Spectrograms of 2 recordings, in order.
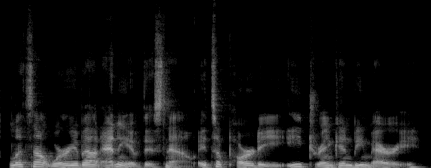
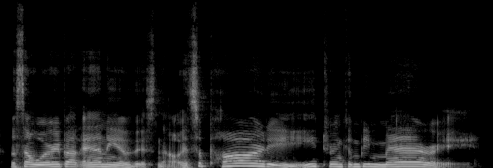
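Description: First: Said in the usual way. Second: Higher, louder, faster reread of the party line; Snake Jailbird impression. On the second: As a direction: play it like a smug cartoon con man. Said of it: "Snake Jailbird from The Simpsons now".

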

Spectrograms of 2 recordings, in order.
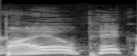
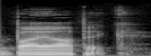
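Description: First: Biopic said BYE-oh-pick, with a long O; BYE-oh-pick pronunciation. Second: Biopic said bye-OP-ick, rhyming with myopic; bye-OP-ick pronunciation. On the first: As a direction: say biopic as bio plus pick. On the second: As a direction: stress the short OP in biopic. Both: Shown as a demonstration. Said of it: "Is it biopic or biopic?".

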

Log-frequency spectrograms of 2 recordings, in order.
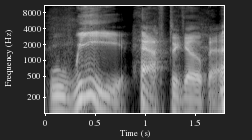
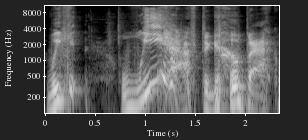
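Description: First: Slow, weight moved off we onto the next word; second take, emphasis shifted; stress on another word. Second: WE stressed, the rest flat; plain first take with the weight on we. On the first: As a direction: say We have to go back slowly with the weight off we. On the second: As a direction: lean on the word we. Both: Shown as a demonstration. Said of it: "put the emphasis on the other word".

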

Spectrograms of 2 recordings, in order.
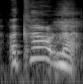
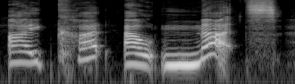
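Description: First: A cutout nut blurred into one word; run together. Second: I cut out nuts said very slowly, each word apart; slow, spelled out. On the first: Shown as a demonstration. She mishears a cutout nut as one thing. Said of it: "running it all together". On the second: Retold or imitated. Friend slowly clarifying she cut out nuts. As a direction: drag out I cut out nuts so every word is clear.

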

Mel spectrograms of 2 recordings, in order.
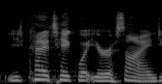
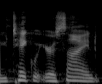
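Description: First: Said in the usual way. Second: "take" said firmly with a falling tune, no hedge; plain and definite: you "take" what you're assigned; firm correction. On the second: Shown as a demonstration. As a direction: land on "take" and let it fall, no "kinda". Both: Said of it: "You don't kind of take what you're assigned".

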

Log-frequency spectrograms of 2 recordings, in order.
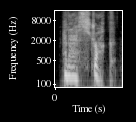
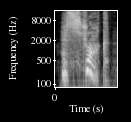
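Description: First: "and I struck" muted, almost under the breath; quiet. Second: "I struck!" punched higher with force on "I"; "I struck!" exclaimed with a strong lift on "I"; emphatic. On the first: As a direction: say "and I struck" softly and drop away. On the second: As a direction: hit "I struck!" hard and bright. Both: A narrator's reading. Battle trance, first strike.

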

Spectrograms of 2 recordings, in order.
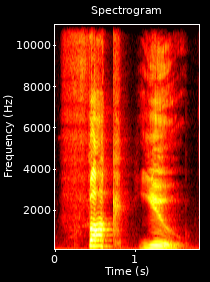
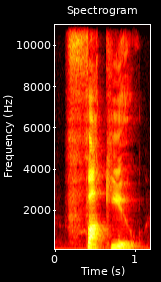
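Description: First: Louder shouted reading of Fuck you; read as all caps. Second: Said in the usual way. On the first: Acted. Podcaster reading a hate letter aloud, loud mock shout. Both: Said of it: "And that is in caps".

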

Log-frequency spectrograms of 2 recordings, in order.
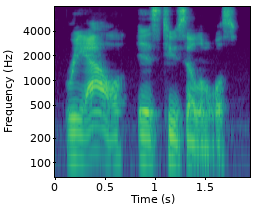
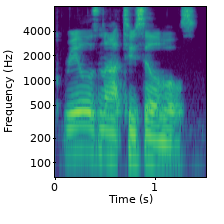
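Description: First: "Real" stretched into two beats, ree-al; real as two syllables. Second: "Real" clipped to one beat, reel; real as one syllable. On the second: Insisting to friends it's one syllable, "Real" as one beat. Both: Shown as a demonstration.

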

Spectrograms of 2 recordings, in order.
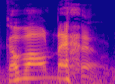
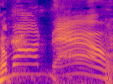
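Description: First: Laughing, lighter copy of the pitch; laughing ad echo. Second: Loud, high, slow ad shout; furniture ad pitchman. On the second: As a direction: belt it like a TV salesman. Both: Retold or imitated. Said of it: "know Bob's Furniture".

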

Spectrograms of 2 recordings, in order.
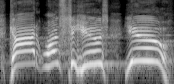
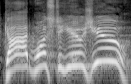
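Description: First: Very slow and high, each word of "God wants to use you" held out; ringing, drawn-out proclamation of "use you"; strong emphasis. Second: Slow, raised pitch, drawing out "God wants to use you"; slow, weighty declaration ending on a long "you"; emphatic. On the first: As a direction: set "you" apart, long and high. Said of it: "I'm gonna say it again for emphasis". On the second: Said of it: "say it again for emphasis". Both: Real, not acted.

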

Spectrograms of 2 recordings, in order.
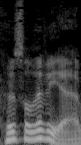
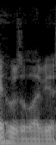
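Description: First: High-pitched acted question; mock questioning. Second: Said in the usual way. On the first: She hears Olivia is calling, mock questioning. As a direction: put on her querying voice, pitched up.

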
